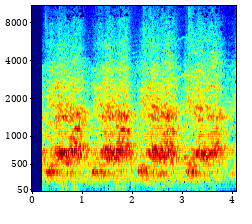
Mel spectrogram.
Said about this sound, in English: Video of those protests show crowds chanting for shop owners to close their businesses.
